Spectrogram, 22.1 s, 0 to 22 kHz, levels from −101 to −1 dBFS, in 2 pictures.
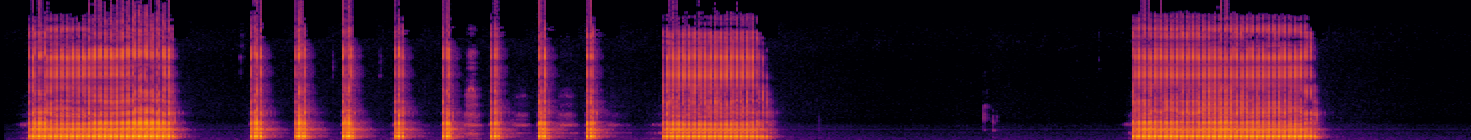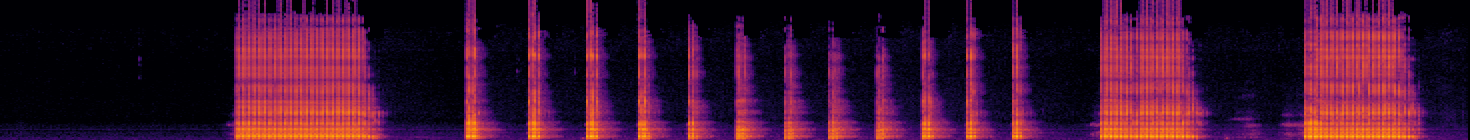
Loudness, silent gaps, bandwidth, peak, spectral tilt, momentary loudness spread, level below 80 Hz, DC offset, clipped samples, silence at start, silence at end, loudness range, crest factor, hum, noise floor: -24 LUFS; none; over 20 kHz; -6 dBFS; 0 dB/octave; 12 LU; -76 dBFS; under 0.1%; under 0.1%; 0.2 s; 0.4 s; 7 LU; 20 dB; none; -82 dBFS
